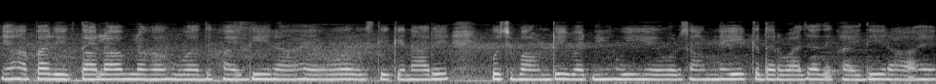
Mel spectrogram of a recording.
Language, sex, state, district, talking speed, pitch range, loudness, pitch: Hindi, female, Jharkhand, Jamtara, 165 wpm, 225-240 Hz, -14 LUFS, 235 Hz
